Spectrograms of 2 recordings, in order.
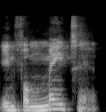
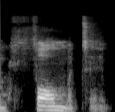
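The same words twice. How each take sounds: First: The stress is not on the second syllable. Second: The stress is on the second syllable. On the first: The speaker calls it wrong. "We don't say informative" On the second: The speaker calls it right. "it is stressed on the second syllable"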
